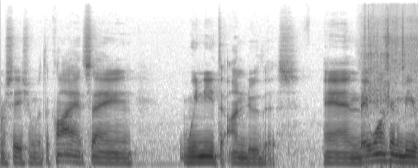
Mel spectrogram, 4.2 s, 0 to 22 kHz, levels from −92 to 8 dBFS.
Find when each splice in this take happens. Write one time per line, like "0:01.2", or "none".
none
